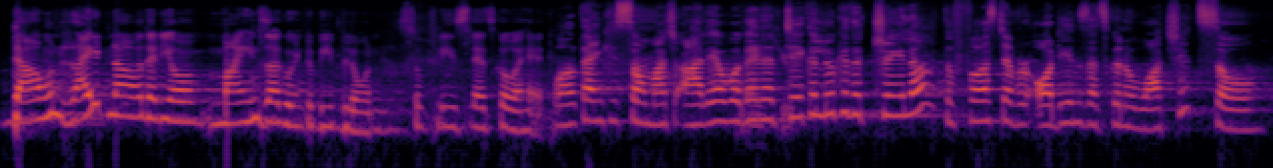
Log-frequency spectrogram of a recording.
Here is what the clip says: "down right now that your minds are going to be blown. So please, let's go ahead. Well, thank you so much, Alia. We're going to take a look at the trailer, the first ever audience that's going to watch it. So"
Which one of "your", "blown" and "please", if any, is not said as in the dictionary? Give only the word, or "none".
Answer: none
